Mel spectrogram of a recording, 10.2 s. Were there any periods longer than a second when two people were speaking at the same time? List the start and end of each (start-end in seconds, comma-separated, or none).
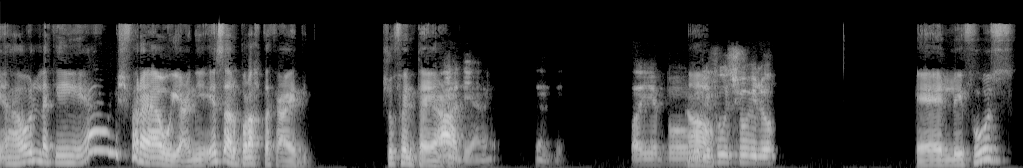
none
